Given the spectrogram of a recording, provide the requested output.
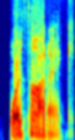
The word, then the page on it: orthoptic: American English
